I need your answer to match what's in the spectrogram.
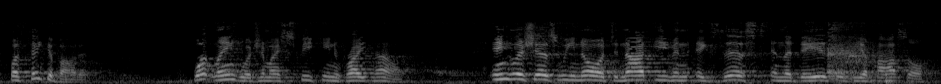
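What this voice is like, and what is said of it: Wisconsin accent. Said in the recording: “I am now preaching to you in a weird Wisconsin accent”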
